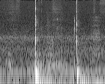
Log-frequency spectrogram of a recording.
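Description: Two sharp clicks about a second apart over a faint low hum.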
